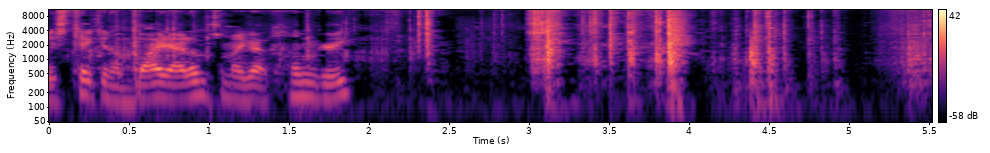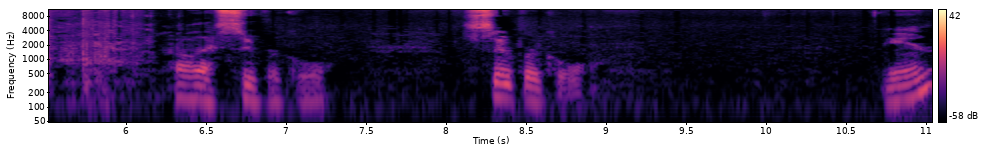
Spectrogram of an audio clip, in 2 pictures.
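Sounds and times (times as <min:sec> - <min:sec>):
plastic case clacking and rustling: 0:00.0 - 0:06.2.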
